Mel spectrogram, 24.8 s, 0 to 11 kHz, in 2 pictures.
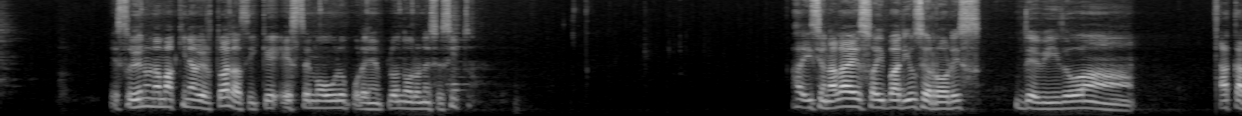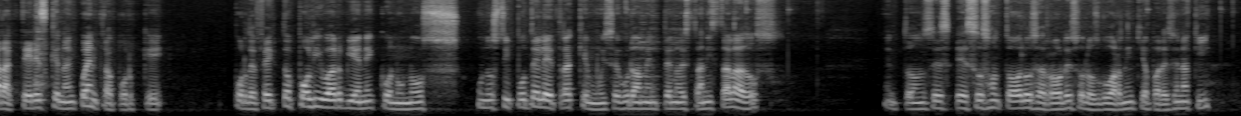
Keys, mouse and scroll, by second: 9.3-12.0 scroll down 1, 12.0-13.0 scroll down 1, 13.0-15.0 scroll down 1, 15.0-18.8 scroll down 1, 18.8-19.7 scroll down 1, 19.7-22.8 scroll down 1, 22.8-24.0 scroll down 1, 24.0-24.8 scroll down 1.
